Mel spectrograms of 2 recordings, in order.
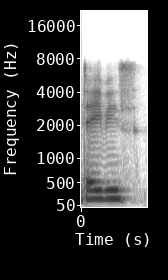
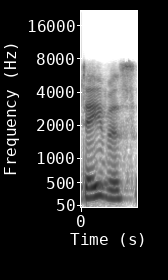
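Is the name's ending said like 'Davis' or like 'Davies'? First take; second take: Davies; Davis. First: The name is said with a 'Davies' ending. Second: The name is said with a 'Davis' ending. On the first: This is the way used outside the UK. "everywhere else, ... you just say Davies" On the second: This is the Welsh way used in the UK. "in the U K, if you say D A V I E S, you say Davis"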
